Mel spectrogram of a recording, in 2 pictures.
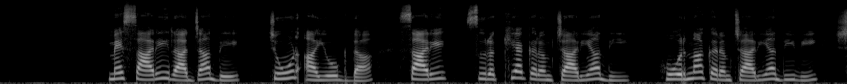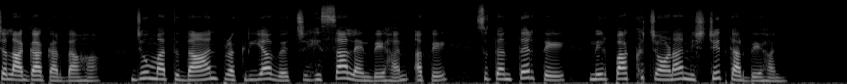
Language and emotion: Punjabi, neutral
